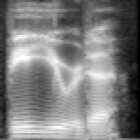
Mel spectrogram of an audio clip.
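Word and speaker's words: بردة: A very popular part of the festivities is the recitation of a poem by the 13th century Egyptian poet Bizari, the Burda, pronounced Biyurda, mantle.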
